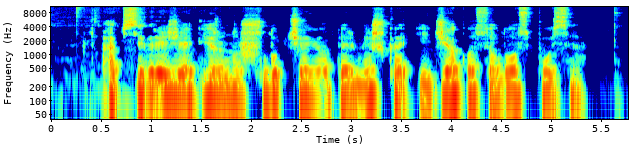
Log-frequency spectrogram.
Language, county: Lithuanian, Šiauliai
